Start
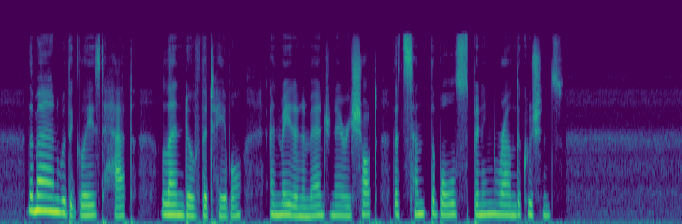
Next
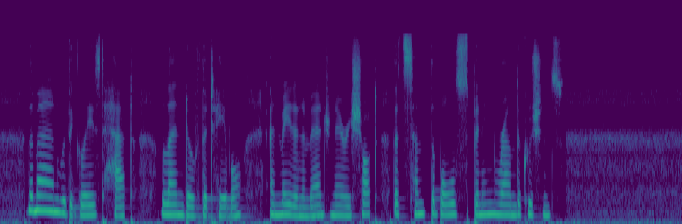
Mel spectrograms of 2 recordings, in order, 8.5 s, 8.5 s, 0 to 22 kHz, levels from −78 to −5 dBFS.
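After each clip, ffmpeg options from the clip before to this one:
ffmpeg -i in.wav -af "bandreject=frequency=155.5:width_type=h:width=4,bandreject=frequency=311:width_type=h:width=4,bandreject=frequency=466.5:width_type=h:width=4,bandreject=frequency=622:width_type=h:width=4,acompressor=threshold=-36dB:ratio=2,volume=-5dB" out.wav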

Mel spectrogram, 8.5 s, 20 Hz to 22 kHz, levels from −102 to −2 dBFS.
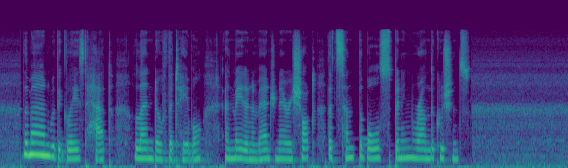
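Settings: ffmpeg -i in.wav -af "flanger=delay=7.3:depth=1.4:regen=61:speed=0.41:shape=sinusoidal,volume=3.5dB" out.wav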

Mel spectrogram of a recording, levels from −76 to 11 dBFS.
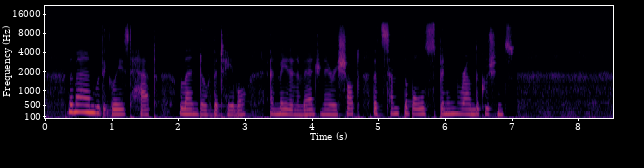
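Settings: ffmpeg -i in.wav -filter_complex "[0:a]acrossover=split=860[link_01][link_02];[link_01]aeval=exprs='val(0)*(1-0.5/2+0.5/2*cos(2*PI*2.8*n/s))':channel_layout=same[link_03];[link_02]aeval=exprs='val(0)*(1-0.5/2-0.5/2*cos(2*PI*2.8*n/s))':channel_layout=same[link_04];[link_03][link_04]amix=inputs=2:normalize=0,volume=2dB" out.wav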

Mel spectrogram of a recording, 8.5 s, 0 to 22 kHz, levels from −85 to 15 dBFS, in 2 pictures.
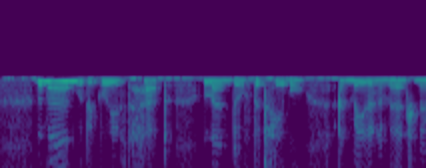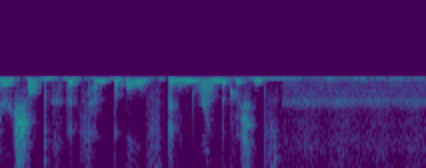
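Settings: ffmpeg -i in.wav -af "highshelf=frequency=3000:gain=10,lowpass=frequency=3200:width_type=q:width=0.5098,lowpass=frequency=3200:width_type=q:width=0.6013,lowpass=frequency=3200:width_type=q:width=0.9,lowpass=frequency=3200:width_type=q:width=2.563,afreqshift=-3800,aecho=1:1:35|53:0.133|0.15" out.wav

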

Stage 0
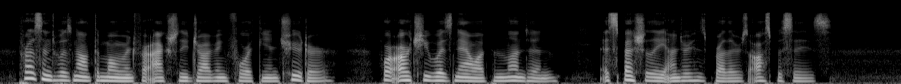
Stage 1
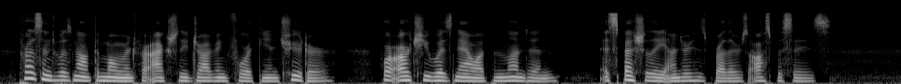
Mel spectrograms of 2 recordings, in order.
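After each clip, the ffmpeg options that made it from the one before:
ffmpeg -i in.wav -af "adynamicequalizer=threshold=0.00891:dfrequency=3500:dqfactor=0.7:tfrequency=3500:tqfactor=0.7:attack=5:release=100:ratio=0.375:range=2:mode=cutabove:tftype=highshelf,volume=-3dB" out.wav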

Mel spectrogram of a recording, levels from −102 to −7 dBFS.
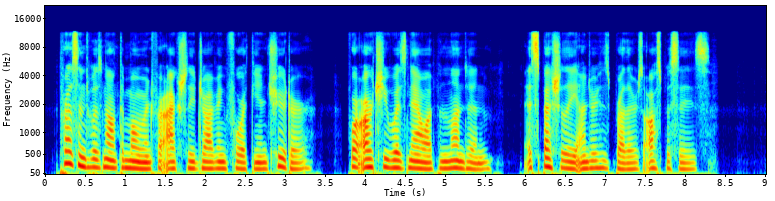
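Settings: ffmpeg -i in.wav -af "agate=range=-29dB:threshold=-49dB:ratio=16:detection=peak,volume=2.5dB" out.wav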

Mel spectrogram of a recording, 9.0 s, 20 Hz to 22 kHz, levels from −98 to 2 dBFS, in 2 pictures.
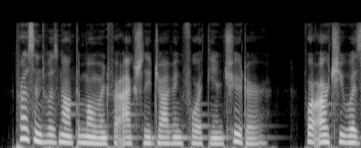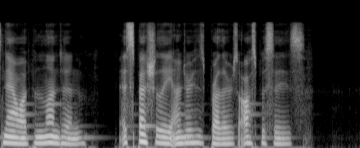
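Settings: ffmpeg -i in.wav -af "bandreject=frequency=310.5:width_type=h:width=4,bandreject=frequency=621:width_type=h:width=4,bandreject=frequency=931.5:width_type=h:width=4,bandreject=frequency=1242:width_type=h:width=4" out.wav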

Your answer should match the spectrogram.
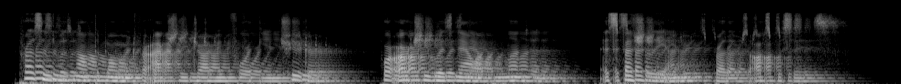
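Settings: ffmpeg -i in.wav -filter_complex "[0:a]asplit=2[link_01][link_02];[link_02]adelay=101,lowpass=frequency=3800:poles=1,volume=-3.5dB,asplit=2[link_03][link_04];[link_04]adelay=101,lowpass=frequency=3800:poles=1,volume=0.44,asplit=2[link_05][link_06];[link_06]adelay=101,lowpass=frequency=3800:poles=1,volume=0.44,asplit=2[link_07][link_08];[link_08]adelay=101,lowpass=frequency=3800:poles=1,volume=0.44,asplit=2[link_09][link_10];[link_10]adelay=101,lowpass=frequency=3800:poles=1,volume=0.44,asplit=2[link_11][link_12];[link_12]adelay=101,lowpass=frequency=3800:poles=1,volume=0.44[link_13];[link_01][link_03][link_05][link_07][link_09][link_11][link_13]amix=inputs=7:normalize=0" out.wav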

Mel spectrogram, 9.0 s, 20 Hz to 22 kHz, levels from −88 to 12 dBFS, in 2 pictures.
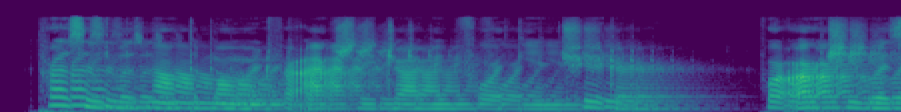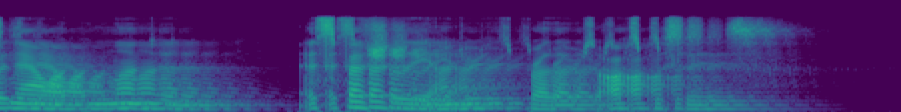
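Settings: ffmpeg -i in.wav -af "tiltshelf=frequency=650:gain=-9.5,volume=-6dB" out.wav

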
